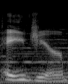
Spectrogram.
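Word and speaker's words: Aegir: good call house a which should be pronounced agier but we're going to go with it cuz AER sounds like AIS which is the shields anyway the house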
